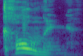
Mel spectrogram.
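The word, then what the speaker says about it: kulning: how do you pronounce it again it's called calling calling spell it for everybody because k-u-l-n-i-n-g there you go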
